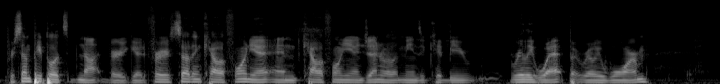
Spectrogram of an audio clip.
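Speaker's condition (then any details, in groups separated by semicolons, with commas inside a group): No condition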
